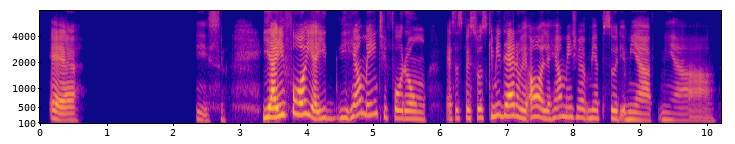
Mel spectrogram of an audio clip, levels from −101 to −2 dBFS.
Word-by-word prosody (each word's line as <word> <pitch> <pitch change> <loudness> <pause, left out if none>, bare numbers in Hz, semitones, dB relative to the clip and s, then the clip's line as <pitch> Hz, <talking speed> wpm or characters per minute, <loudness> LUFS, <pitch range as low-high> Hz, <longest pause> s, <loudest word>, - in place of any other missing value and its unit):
É. 170 -5 -2 1.7
Isso. 155 -5 -16 0.6
E 245 +2 +8
aí, 245 +6 +9
foi. 310 +2 +4
E - - +2
aí 205 +3 -1 0.2
e 225 0 -4
realmente, 295 +3 -5
foram 205 -4 -4 0.3
essas 205 +2 -10
pessoas 225 0 -4
que 260 - -7
me 285 +2 -3
deram 275 -2 +4
e 210 - -1
"Olha, 245 -6 +1
realmente, 250 +2 -7
min 235 - -7
a 225 - -7
minha 215 0 -6
psorí 205 -1 -6
minha 175 -4 -7
minha 160 - -15
215 Hz, 140 wpm, -26 LUFS, 185-250 Hz, 1.7 s, aí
